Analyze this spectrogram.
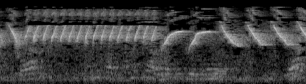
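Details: Canaries trading song in chatty gacor style: a rapid pulsed trill held for a second and a half, then several bright rising and falling whistled slurs.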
